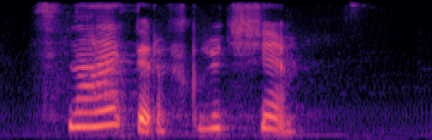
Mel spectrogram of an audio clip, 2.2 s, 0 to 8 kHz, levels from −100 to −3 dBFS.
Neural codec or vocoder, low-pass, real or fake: autoencoder, 22.05 kHz, a latent of 192 numbers a frame, VITS, trained on one speaker; 7.2 kHz; fake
